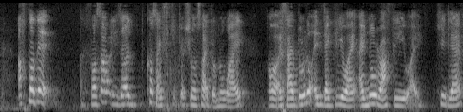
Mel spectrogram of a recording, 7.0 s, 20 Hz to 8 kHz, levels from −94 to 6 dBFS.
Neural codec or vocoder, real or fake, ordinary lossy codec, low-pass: codec, 16 kHz, 1.1 kbps, Voila-Tokenizer; fake; none; none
